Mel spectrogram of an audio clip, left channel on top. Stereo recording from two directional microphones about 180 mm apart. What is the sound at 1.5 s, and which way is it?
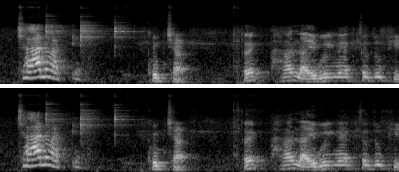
Speech, 20° left (ahead or behind).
